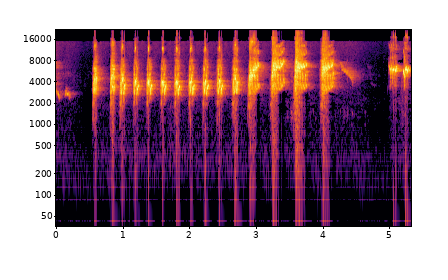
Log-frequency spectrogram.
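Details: Long-tailed shrike in lively song, meant to coax silent captive shrikes into singing: a fast, even series of about fifteen piercing high notes, then a few louder, harsher buzzy calls, a pause, and a short whistled burst.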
